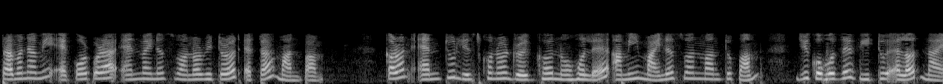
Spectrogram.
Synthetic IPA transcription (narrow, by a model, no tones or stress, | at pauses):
taɹmanɛamiʔɛkɔɹpɔɹaʔɛnmajnɔswanɔɹbʱitɔɹɔtɛtamanpam | kaɹɔnɛ̰ntʊlistkʰɔnɔɹdɹojɡʱːɔnoɦolɛʔa̰mimajnɔswanmantʊpamzikobɔzɛbʱitʊɛ̰lɔtnaj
